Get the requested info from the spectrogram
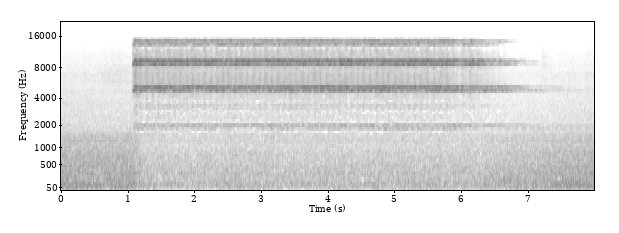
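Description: Altar bells rung at the elevation of the host. A bright, high jingling ring starts suddenly about a second in, holds for about five seconds, then fades away.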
